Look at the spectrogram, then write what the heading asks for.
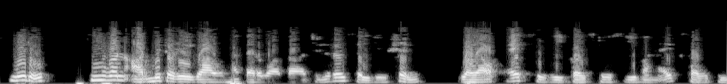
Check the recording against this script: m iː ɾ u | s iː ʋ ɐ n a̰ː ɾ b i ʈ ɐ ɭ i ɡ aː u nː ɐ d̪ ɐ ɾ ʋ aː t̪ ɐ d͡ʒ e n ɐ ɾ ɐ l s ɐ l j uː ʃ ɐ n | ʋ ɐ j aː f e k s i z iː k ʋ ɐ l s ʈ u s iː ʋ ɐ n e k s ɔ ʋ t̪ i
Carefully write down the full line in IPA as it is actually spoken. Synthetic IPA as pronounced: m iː ɾ u | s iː ʋ ɐ n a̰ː ɾ b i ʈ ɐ ɾ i ɡ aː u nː ɐ t̪ ɐ ɾ ʋ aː t̪ ɐ d͡ʒ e n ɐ ɾ ɐ l s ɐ l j uː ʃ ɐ n | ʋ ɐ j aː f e k s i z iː k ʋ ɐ l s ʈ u s iː ʋ ɐ n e k s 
